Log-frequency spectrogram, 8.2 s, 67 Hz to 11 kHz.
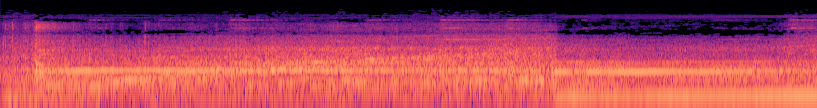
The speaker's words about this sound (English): How far away can a ship hear our signal, Chief? Oh, it can be picked up as far away as 14 miles under perfect weather conditions. Now, those submarine telephones are pretty sensitive instruments. Start the whistle, Chief.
